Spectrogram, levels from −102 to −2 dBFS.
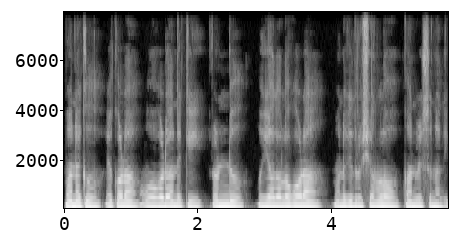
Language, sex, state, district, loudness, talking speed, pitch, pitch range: Telugu, female, Andhra Pradesh, Visakhapatnam, -13 LUFS, 95 wpm, 190 Hz, 185-195 Hz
